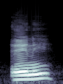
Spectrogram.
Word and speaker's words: any: Your pronunciation of any was right. It is any. The first part is pronounced. Speak with me. Any. Any. Once again. Any. Yeah, stress first part.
